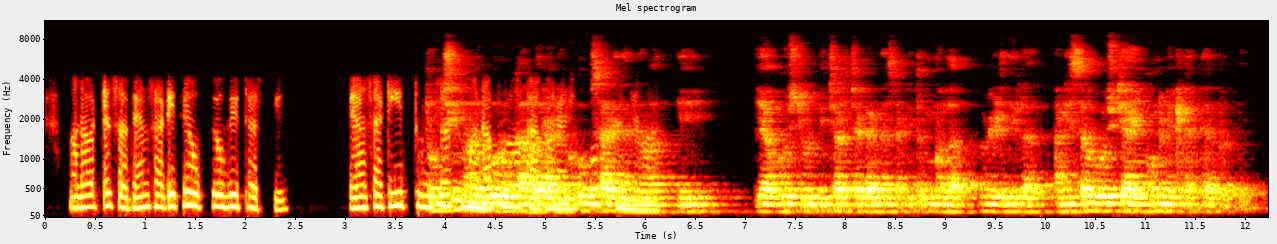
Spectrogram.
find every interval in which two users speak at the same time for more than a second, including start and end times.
3.8-6.1

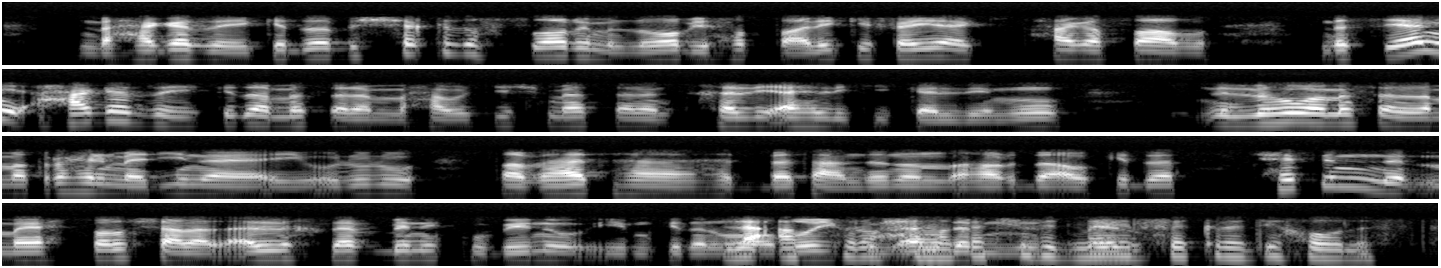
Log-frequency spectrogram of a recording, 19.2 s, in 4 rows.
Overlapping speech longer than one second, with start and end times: 16.8-18.2

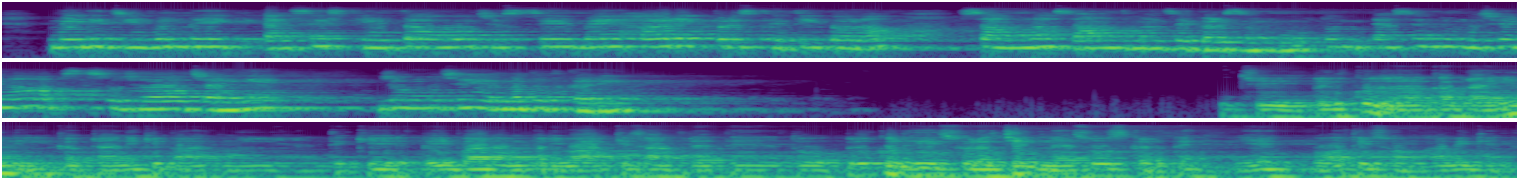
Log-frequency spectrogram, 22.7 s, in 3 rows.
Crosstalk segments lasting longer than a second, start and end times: none

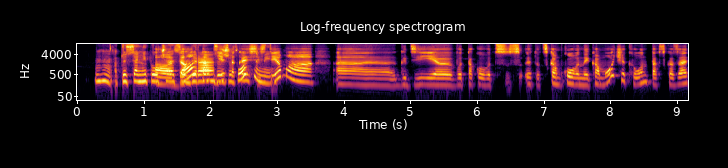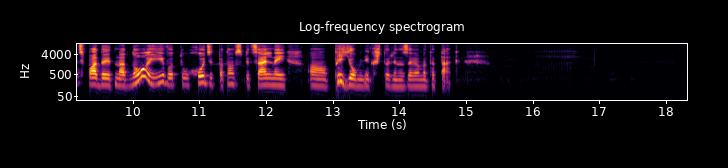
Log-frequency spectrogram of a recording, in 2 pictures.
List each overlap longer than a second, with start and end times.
1.2-3.0

